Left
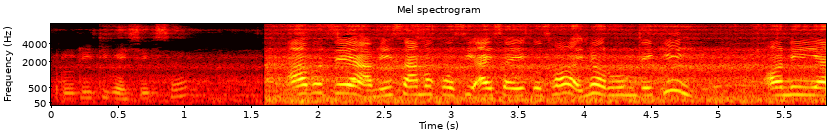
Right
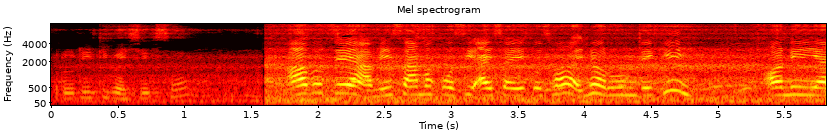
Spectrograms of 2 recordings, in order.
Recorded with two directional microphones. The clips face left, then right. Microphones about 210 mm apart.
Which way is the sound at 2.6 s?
5° left (ahead or behind).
